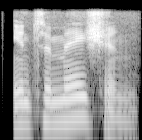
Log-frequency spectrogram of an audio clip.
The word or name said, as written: intimation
